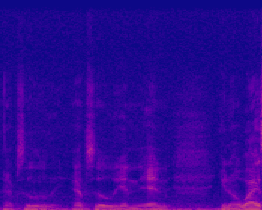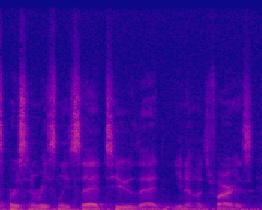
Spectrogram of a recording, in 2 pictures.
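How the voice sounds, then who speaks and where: A man's voice: low voice, flat delivery, fast talker, fairly bright tone, slight background noise. A man hosting a podcast interview in a friendly way, often repeating words as he goes. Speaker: podcast host.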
